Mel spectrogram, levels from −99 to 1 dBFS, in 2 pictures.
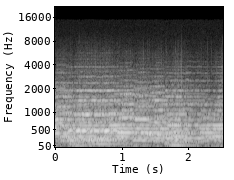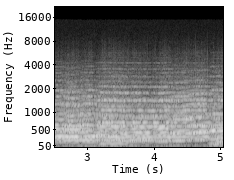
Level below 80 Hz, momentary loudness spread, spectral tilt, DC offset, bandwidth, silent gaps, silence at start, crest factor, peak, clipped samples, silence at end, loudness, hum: -38 dBFS; 3 LU; -8 dB/octave; under 0.1%; 8 kHz; none; 0 s; 12 dB; -6 dBFS; under 0.1%; 0 s; -18 LUFS; none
